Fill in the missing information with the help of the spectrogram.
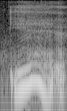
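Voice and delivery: a spooked cop reliving it; nervous officer Liu. A narrator's reading. Liu voice again.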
